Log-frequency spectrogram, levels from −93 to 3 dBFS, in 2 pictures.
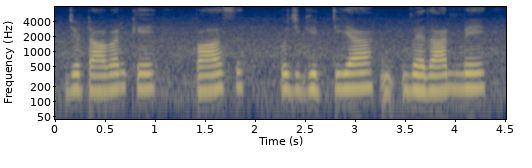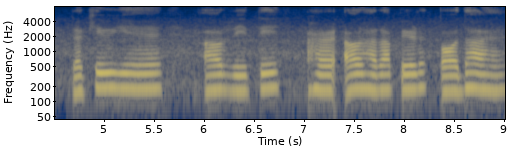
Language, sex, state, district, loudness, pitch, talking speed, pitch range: Hindi, male, West Bengal, Malda, -25 LUFS, 180 Hz, 115 wpm, 175-185 Hz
